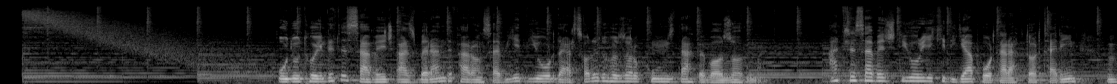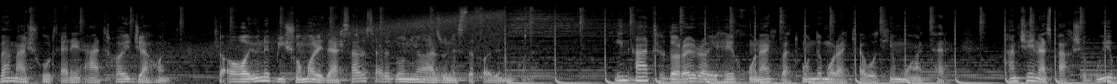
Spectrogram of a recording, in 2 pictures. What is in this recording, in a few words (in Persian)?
VOICE PERSIAN; DIOR SAUVAGE EDT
